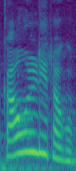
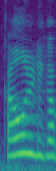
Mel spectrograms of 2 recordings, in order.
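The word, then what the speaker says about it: 高麗: 조선을 굉장히 오랫동안 민간에서는 까올리라고 불렀습니다 까울리가 고려의 중국식 발음이에요 지금도 한국 사람 욕할 때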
